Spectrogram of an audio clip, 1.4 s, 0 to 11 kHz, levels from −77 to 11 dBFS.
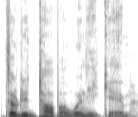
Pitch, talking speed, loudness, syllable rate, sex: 95 Hz, 260 wpm, -20 LUFS, 5.8 syllables/s, male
